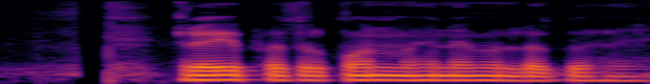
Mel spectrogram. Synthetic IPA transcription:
ɾəipʰʌsəlkɔnməɦinameləɡeɦɛ

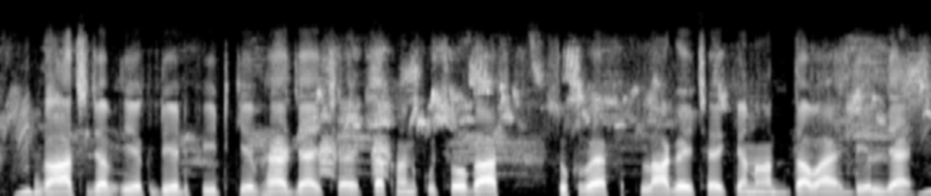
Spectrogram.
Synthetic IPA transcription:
ɡat͡ʃʰd͡ʒəbekɖeɖpʰiʈkebʱɛd͡ʒajt͡ʃʰɛt̪əkʰənkut͡ʃʰoɡat͡ʃʰsukʰbɛklaɡət͡ʃʰɛkenad̪əβajd̪eld͡ʒae

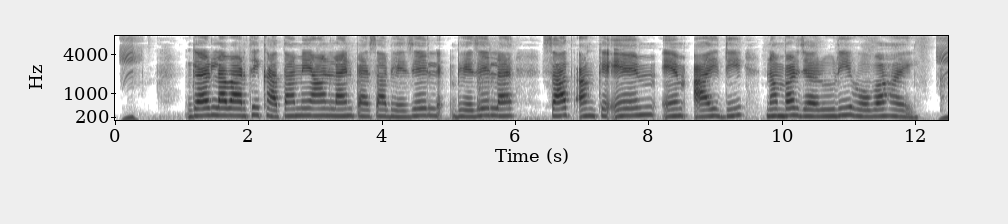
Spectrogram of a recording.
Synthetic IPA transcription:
ɡɛɾləbaɾt̪ʰikʰːat̪ameanlaɪnpɛɪsa | bʱed͡ʒelɛ | sat̪ʰəŋɡkeʔememaiɖi | nəmbəɾd͡ʒəɾuɾiɦobəɦəi

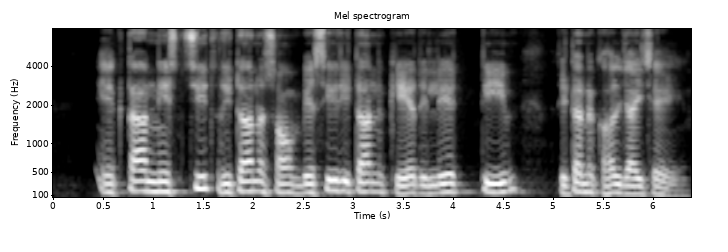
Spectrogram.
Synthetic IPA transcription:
ekʈanist͡ʃit̪ɾiʈəɾnsə̃besiɾiʈəɾnkeɾileʈib | ɾiʈəɾnkəɦəld͡ʒajt͡ʃʰɛ

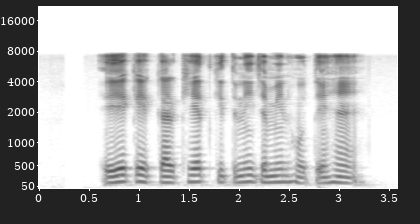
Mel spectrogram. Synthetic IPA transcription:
eːkeːkːəɾkʰeːt̪kɪt̪nid͡ʒəmiːnɦoːt̪eɦɛ̃ː

